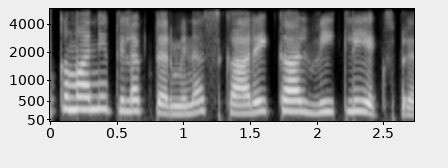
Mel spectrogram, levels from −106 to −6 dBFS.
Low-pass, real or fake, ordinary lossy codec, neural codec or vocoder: 5.4 kHz; fake; none; codec, 16 kHz, 4 kbps, X-Codec, HuBERT features, trained on general audio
